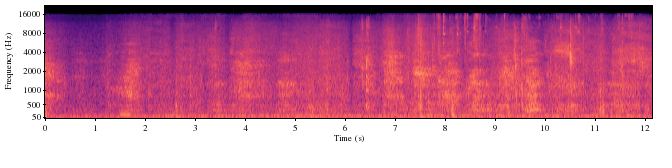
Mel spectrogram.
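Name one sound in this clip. A couple breathes heavily while kissing.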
